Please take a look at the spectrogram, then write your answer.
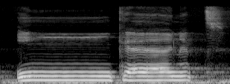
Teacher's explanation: Nun mati bertemu huruf kaf cara bacanya langsung bisa ke eng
